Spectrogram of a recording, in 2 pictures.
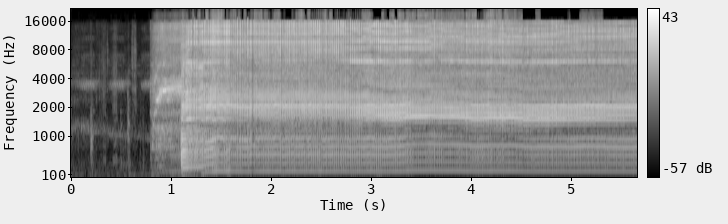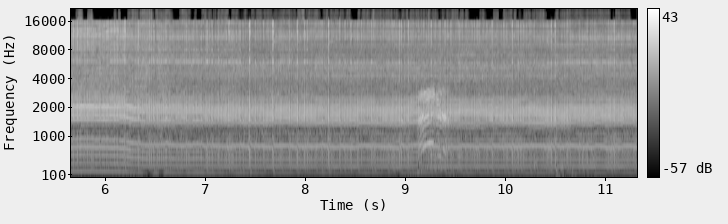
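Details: Small nitro RC engine on a test-fit carburetor, not yet hot: catches and settles into a fast, buzzy, slightly wavering idle that sags a bit; high idle, owner suspects a slight air leak, needs tuning.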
